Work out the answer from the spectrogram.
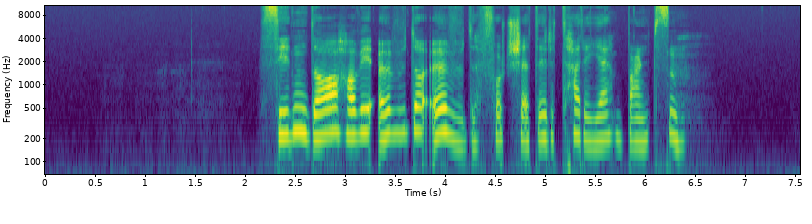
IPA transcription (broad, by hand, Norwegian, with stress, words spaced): ˈsiːdn ˈdɑː ˈhɑː ˈʋiː ˈʔœʋd ˈoː ˈœʋd ˈfɔʈʃɛtəɾ ˈtæɾjə ˈbæɳʈsn̩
